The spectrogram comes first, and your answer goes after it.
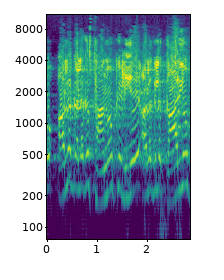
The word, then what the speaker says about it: क्लीं: उस ऐं ह्रीं क्लीं, देखिए अब आपकी इसकी उच्चारण ध्वनि, एंग, रींग, क्लींग। मैं ग की ध्वनि के साथ उसकी बात बता रहा हूं।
